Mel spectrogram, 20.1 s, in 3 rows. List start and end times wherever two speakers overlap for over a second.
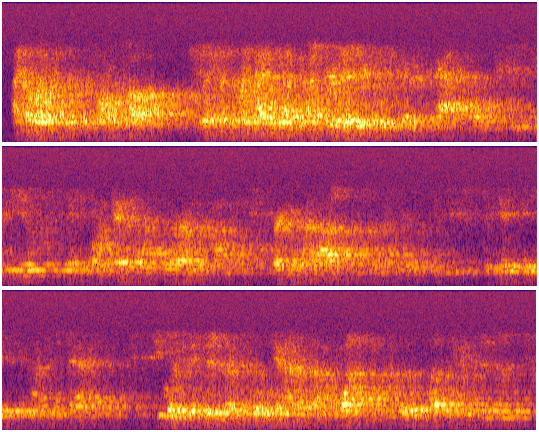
3.2-4.9

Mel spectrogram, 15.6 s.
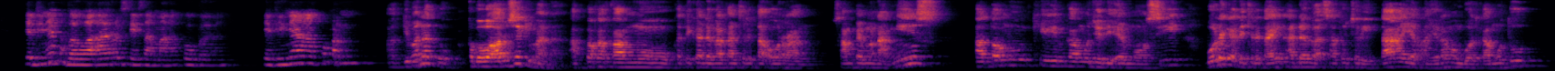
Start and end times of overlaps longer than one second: none

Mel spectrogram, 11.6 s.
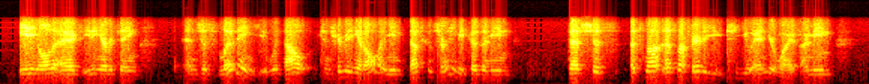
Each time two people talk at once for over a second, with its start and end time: none

